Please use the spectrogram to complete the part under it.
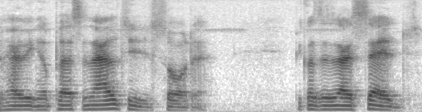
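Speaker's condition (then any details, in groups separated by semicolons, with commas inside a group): Slurred speech from poisoning; hypersalivation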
